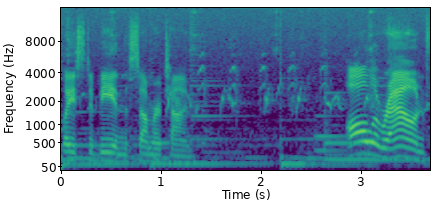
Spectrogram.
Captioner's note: birds chirping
